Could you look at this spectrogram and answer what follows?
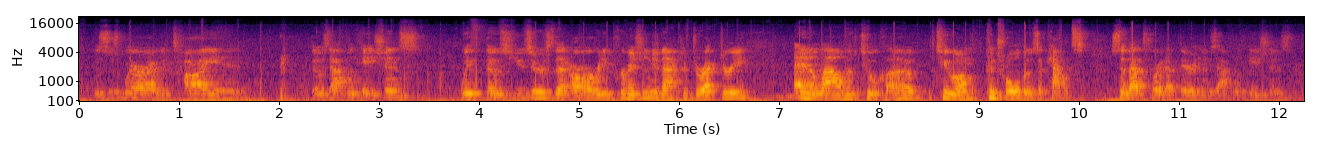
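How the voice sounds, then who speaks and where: A woman speaks fairly quickly, her loudness swinging widely, with noticeable background noise and audible echo in the room. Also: fairly high pitch for a woman, ordinary pitch variation. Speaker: tech presenter. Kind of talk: tech talk with demo. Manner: fast.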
